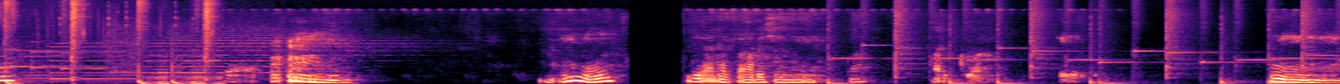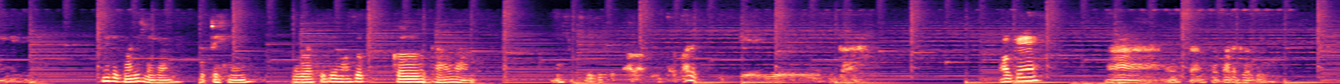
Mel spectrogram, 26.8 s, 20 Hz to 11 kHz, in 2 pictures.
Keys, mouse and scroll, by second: 0.4 middle click, 0.4 KP_1, 0.9 middle click, 1.6-2.0 scroll up 2, 2.1 click, 2.3 KP_3, 3.3 shift+middle click, 3.6-3.9 scroll up 2, 4.0 middle click, 5.5 KP_3, 6.1 scroll up 2, 7.0 click, 9.1 g, 12.8 scroll up 2, 13.2 shift+middle click, 13.4-13.8 scroll up 2, 13.7 a, 13.8 a, 15.7 scroll down 2, 16.7 click, 17.2 scroll down 3, 17.5 shift+middle click, 17.8 scroll up 2, 18.9 g, 21.1-21.5 scroll down 3, 21.5 shift+middle click, 21.8-22.8 scroll down 4, 22.4 KP_1, 22.8 KP_3, 23.4 shift+middle click, 23.7-24.3 scroll up 2, 24.2 a, 24.3 a, 24.6 b, 25.4 shift+middle click, 25.6-26.2 scroll up 2, 26.2-26.8 scroll down 5.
